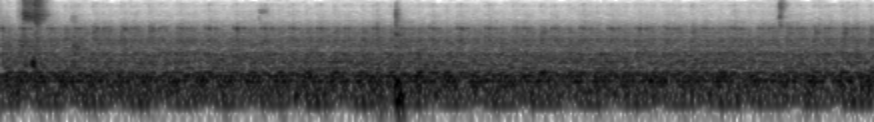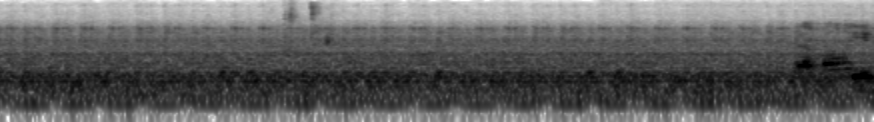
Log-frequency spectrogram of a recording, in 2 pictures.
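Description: Steady hum of a ventilation fan running, with a few faint brief clicks and a soft knock about two and a half seconds in.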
